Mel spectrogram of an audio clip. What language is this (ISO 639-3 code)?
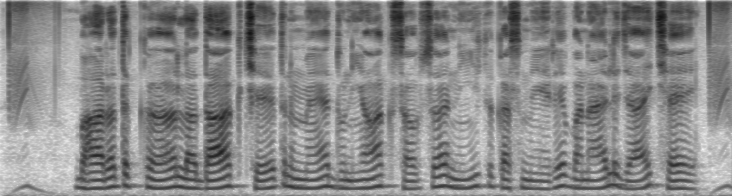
mai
